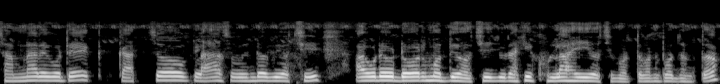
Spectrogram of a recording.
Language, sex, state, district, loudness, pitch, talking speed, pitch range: Odia, male, Odisha, Malkangiri, -14 LUFS, 170 Hz, 160 wpm, 155-180 Hz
